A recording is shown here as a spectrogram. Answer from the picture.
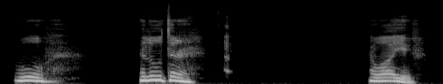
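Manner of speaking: put-on fake Irish accent. Voicing someone's greeting, putting the Irish accent back on. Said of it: "put his Irish accent back on".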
